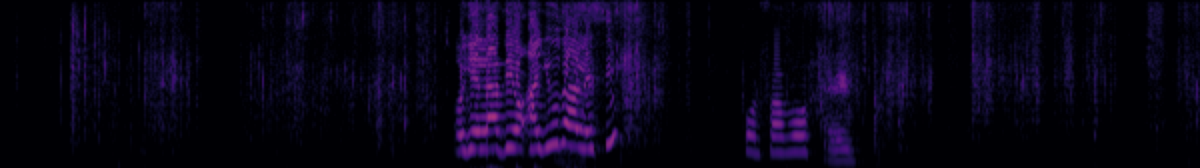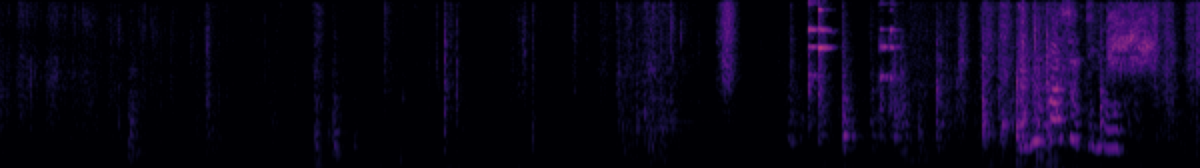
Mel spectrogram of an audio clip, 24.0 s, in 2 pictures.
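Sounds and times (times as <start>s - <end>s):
packaging rustling and crinkling: 0.1s - 4.6s, 6.0s - 15.1s.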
